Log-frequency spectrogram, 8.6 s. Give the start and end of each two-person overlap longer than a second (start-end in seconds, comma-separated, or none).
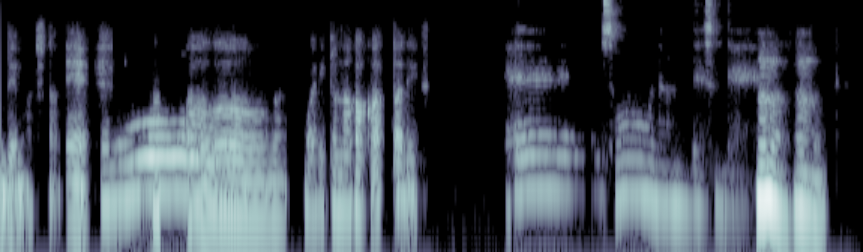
none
